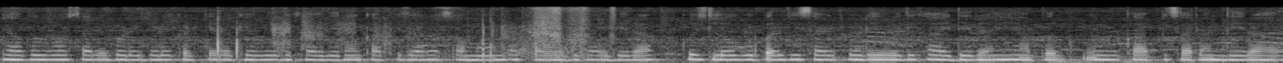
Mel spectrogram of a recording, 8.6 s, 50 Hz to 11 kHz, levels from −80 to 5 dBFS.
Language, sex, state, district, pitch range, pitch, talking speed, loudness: Hindi, female, Rajasthan, Nagaur, 215-230 Hz, 225 Hz, 275 wpm, -20 LUFS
